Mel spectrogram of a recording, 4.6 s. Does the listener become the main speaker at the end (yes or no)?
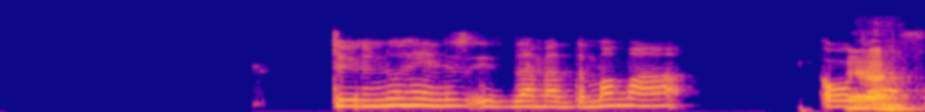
yes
